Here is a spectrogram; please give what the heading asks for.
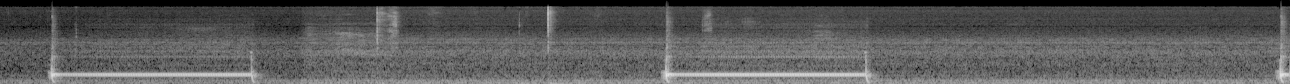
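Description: A steady telephone tone sounds in two-second bursts separated by about four seconds of quiet, repeating like a line ringing out as someone places a call to call people back, clear and fairly loud over faint background hiss with no talking.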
